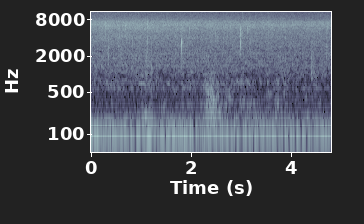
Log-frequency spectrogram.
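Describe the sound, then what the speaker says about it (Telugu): Dried red chillies fry in hot oil for a homemade tomato pickle, a steady close sizzle with faint pops and crackles running evenly throughout. "ఇగో ఎండు మిరపకాయలు కూడా వేస్తాను"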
